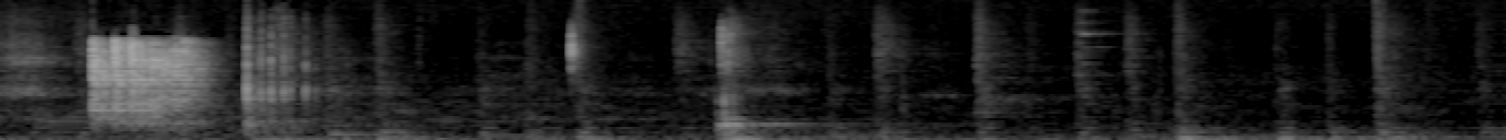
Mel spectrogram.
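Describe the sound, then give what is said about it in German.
During a tabletop role-playing game, dice are pulled from a bag and tossed onto the floor. A brief rustle is followed by a few faint, scattered clicks and clatters. “ihr seht, wie ich in meine, meine Tasche greife, äh, Würfel raushole und so in die Luft werfe.”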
